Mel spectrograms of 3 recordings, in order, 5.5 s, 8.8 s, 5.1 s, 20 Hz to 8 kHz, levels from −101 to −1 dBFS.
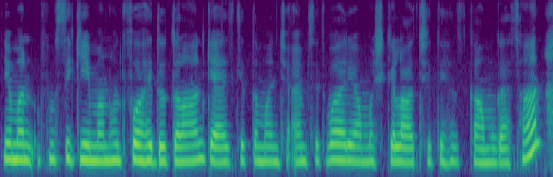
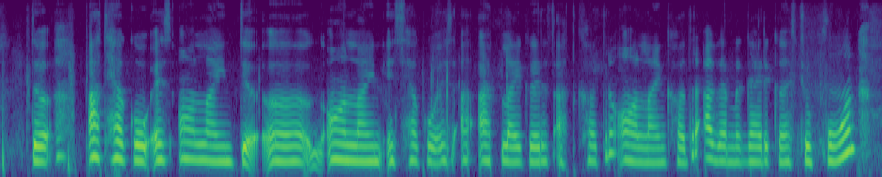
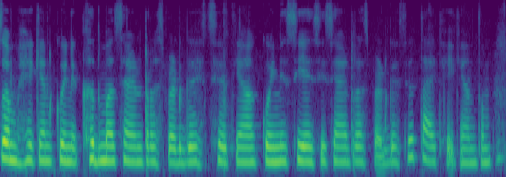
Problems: none marked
